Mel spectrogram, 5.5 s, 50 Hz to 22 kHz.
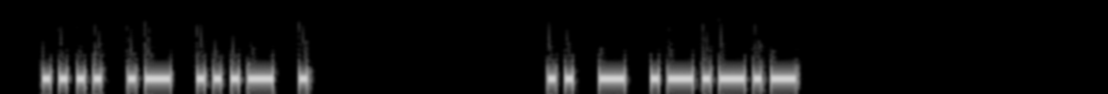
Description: Morse code, heard as a keyed tone, about 28 wpm, 700 Hz. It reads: HAVE IT.
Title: 4x Word-Spacing - Sentences from Top 300 Words - 28wpm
